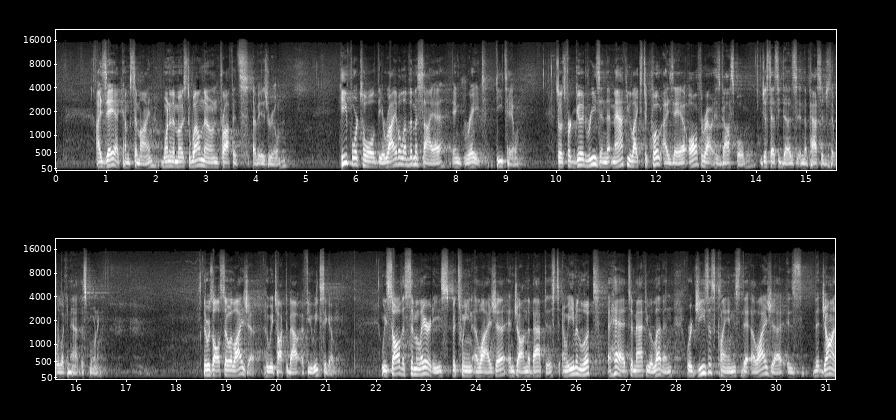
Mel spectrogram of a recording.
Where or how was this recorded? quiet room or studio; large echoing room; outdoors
large echoing room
